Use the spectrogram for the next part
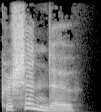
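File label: "crescendo", British English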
